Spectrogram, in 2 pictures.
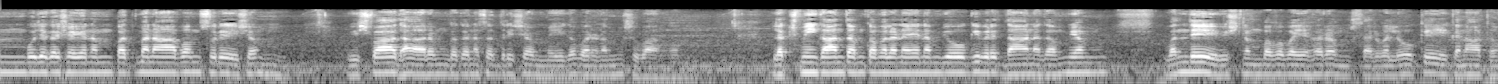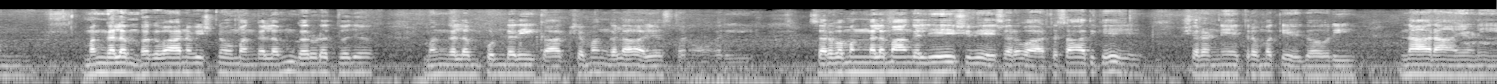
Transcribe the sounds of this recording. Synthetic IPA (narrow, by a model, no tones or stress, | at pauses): mbud͡ʒɐɡɐʃɐjɐnɐmpɐd̪mɐnaːpɐmsuɾeːʃɐm | ʋiʃʋaːd̪ʱaːɾɐmɡɐɡɐnɐsɐd̪ɾiʃɐmeːɡɐʋɐɾɐɳɐmʃuʋaːŋɡɐm | lɐkʂmiːkaːnt̪ɐmkɐmɐlɐnɐjɐnɐmjoːɡiʋɾid̪ʱːaːnɐɡɐmjɐm | ʋɐnd̪eːʋiʂɳɐmbʱɐʋɐʋɐjɐɦɐɾɐmsɐɾʋɐloːkeːkɐnaːt̪ʰɐmː | ɐŋɡɐlɐmbʱɐɡɐʋaːnɐʋiʂɳumɐŋɡɐlɐmɡɐɾuɽɐd̪ʋɐd͡ʒɐ | mɐŋɡɐlɐmpuɳɖɐɾikaːkʂɐmɐŋɡɐlaːjɐst̪ʰɐnoːɦɐɾi | sɐɾʋɐmɐŋɡɐlɐmaːŋɡɐljeːʃiʋeːsɐɾɐʋaːɾt̪ʰɐsaːd̪ʱikeː | ʃɐɾɐɳeːt̪ɾɐmɐkeːɡɐwɾi | naːɾaːjɐɳi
